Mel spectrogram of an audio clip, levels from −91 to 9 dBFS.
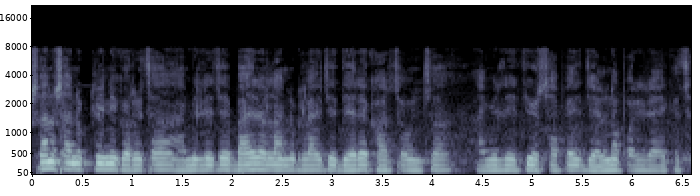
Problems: continuous background conversations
